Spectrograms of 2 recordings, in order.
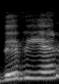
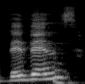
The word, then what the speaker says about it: Vivven: was in school um they would be like oh Vivian and I would go no my mother's name is Vivven's Nven I know it rhymes I know unconventional, but her name is Vivven.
